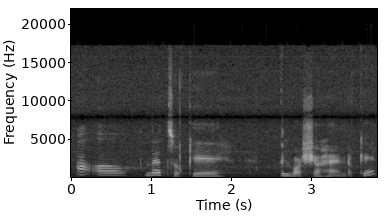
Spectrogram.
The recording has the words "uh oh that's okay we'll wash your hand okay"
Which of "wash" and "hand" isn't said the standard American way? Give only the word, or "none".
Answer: none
